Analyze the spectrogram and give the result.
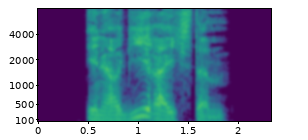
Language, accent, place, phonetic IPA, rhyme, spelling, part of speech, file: German, Germany, Berlin, [enɛʁˈɡiːˌʁaɪ̯çstəm], -iːʁaɪ̯çstəm, energiereichstem, adjective, De-energiereichstem.ogg
- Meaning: strong dative masculine/neuter singular superlative degree of energiereich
